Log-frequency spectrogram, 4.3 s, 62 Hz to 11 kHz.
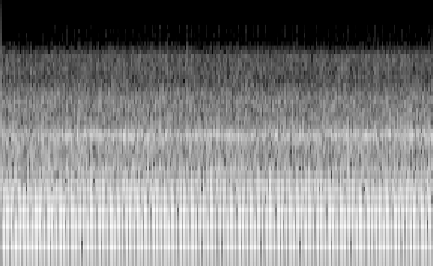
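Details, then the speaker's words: Harbor Freight Predator 3500 inverter generator converted to propane with a Nash tri-fuel kit, running normal eco mode off under a 1500–1700 W heater load: an even, steady beat of about three pulses a second that holds firm. "let's go ahead and put it under a load and see what it looks like or what sounds like so we've got my little heater hooked up now 1700 watts 1500 watts something like that"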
